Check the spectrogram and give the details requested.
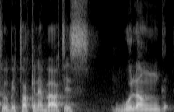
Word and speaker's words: oolong: It is pronounced Wulong as if there is a W at the beginning of that word, but there's no W there.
